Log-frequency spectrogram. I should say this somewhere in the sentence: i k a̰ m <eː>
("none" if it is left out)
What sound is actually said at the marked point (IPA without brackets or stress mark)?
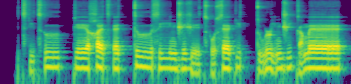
ɛː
